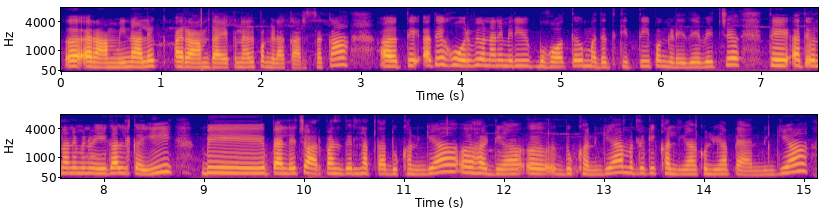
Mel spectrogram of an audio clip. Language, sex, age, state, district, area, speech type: Punjabi, female, 18-30, Punjab, Faridkot, urban, spontaneous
